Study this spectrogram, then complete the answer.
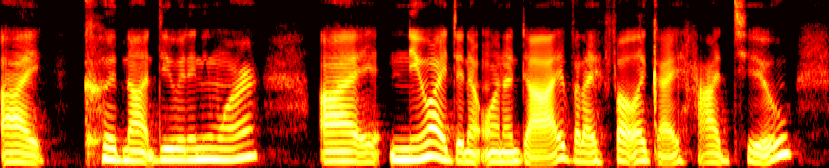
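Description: An ordinary speaking voice at a fairly slow pace with lively intonation, in a very clean recording with a silent background. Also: woman. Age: under 20s (19). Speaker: young woman sharing faith testimony. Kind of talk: testimony. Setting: studio interview.

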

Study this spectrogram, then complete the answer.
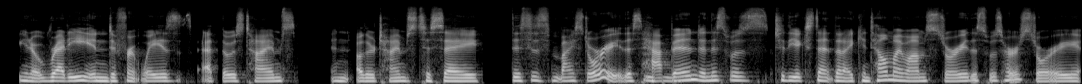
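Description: In an American accent, a woman with an unremarkable speaking voice talks at a fairly low pitch and moderate pace, with fairly even intonation and very even loudness, on a very clean recording with a silent background. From New England (Massachusetts, New Hampshire). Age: 30s. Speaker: writer and teacher. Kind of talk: casual interview about grief.

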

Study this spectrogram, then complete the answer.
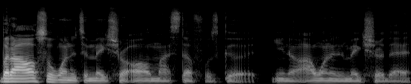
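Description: A man talks very fast in a very deep, low voice with vocal fry. His intonation is lively. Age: 30s. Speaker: brand founder and entrepreneur. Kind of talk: casual chat.

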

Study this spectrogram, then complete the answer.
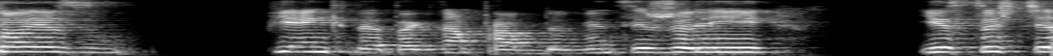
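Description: Here a woman has a normal speaking voice, fairly high in pitch, with fairly even intonation at a moderate pace. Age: 30s. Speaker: copywriter and blogger. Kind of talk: casual interview.

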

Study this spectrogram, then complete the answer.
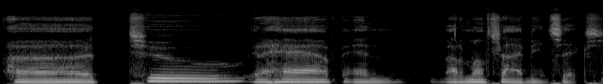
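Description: A man's fairly low, somewhat breathy voice at a very slow pace, with ordinary pitch variation, in a very clean recording with a silent background. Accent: American. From West Virginia. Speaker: foster and adoptive parent. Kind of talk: casual chat.

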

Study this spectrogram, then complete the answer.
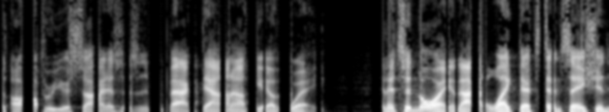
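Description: A man with a Philadelphia accent talks at a very fast pace, his pitch swinging very widely in an animated tone. The sound is dry and close, with no echo. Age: 60s. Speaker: sports radio host. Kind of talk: casual chat. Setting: studio.

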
